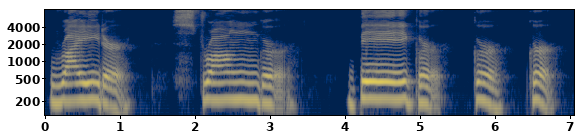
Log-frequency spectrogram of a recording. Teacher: A schwa is a very neutral vowel sound, and when it's connected to an R right after, then the R eats up the schwa, and you just hear an R. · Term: schwa R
